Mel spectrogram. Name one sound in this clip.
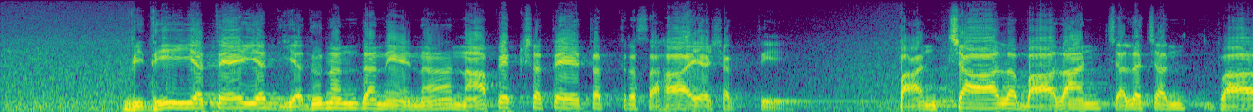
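An elderly man reads aloud in a steady, chanting voice through a microphone.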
